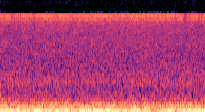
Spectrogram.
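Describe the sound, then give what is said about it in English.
A steady, unbroken electrical interference hum with a heavy low drone and a wash of hiss over it, holding at the same level throughout with no voices or other sounds. “He posts another one that is just sort of like a humming sound.”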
